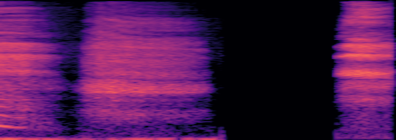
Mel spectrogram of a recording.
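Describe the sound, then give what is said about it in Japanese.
Deep breaths drawn and let out during a morning breathing exercise: soft, breathy rushes of air, one long exhale in the middle, a pause of silence, then another breath starting, with no talk. “大きく深呼吸して、朝の新鮮な空気を体にいっぱい吸い込んで。で、吐いて。”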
